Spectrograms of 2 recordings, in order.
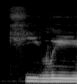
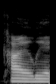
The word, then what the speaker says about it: Kiely: like I would accidentally at times say Keely instead of Kylie I did it like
